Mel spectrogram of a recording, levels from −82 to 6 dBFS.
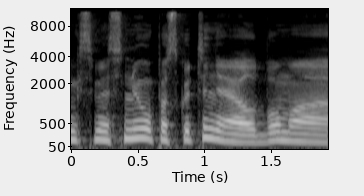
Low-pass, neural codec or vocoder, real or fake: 10.8 kHz; none; real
